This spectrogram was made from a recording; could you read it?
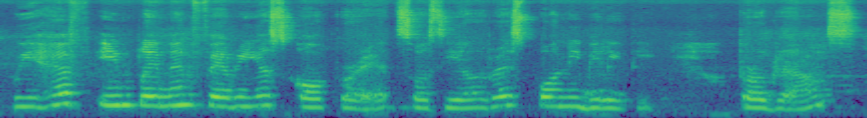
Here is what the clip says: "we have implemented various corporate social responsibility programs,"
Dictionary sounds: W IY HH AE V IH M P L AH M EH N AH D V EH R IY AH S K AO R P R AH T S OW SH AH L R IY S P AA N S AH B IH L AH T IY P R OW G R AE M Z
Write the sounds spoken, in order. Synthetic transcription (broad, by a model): W IY HH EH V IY M P L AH M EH N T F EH R IY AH S K AO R P R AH T S OW S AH L R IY S P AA N AH B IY L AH T IY P R OW G R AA M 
